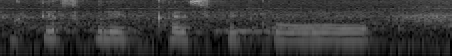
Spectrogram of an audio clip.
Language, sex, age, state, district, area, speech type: Kannada, female, 30-45, Karnataka, Hassan, rural, spontaneous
